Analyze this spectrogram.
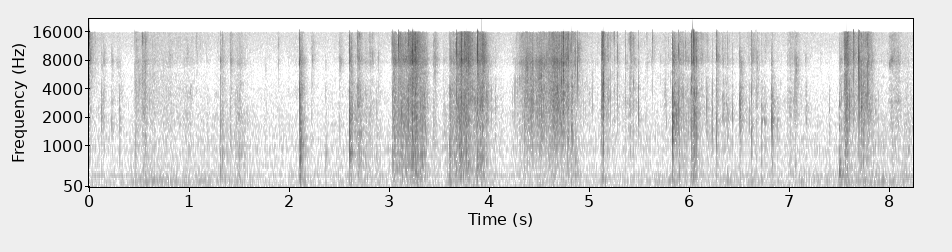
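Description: A plastic case clatters and taps as it is handled.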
